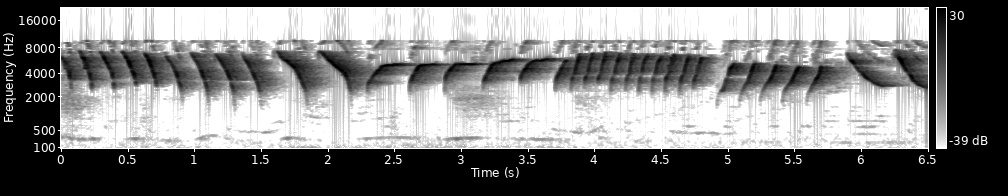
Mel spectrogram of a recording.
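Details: Canary of a local type in continuous song, a rapid series of bright downward-sweeping notes, some stretched into longer slurs, broken by short buzzy rattles, with almost no pauses.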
